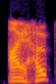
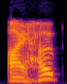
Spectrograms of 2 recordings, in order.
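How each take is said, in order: No difference in how they are said.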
